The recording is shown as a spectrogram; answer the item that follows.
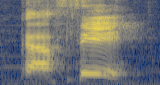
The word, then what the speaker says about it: café: Papá, papá, café, francés. ¿Comprenden? Papá, café, francés. Ahí se ve, los acentos están sobre la última sílaba.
